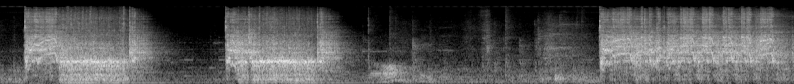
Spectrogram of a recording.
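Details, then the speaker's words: Italika WS-150 motorcycle that would not start, cranked in the workshop: repeated start-up bursts that catch quickly but run rough and clattery with a harsh knock. "entonces tenemos situación de que se arranca pero sigue sumando horrible"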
